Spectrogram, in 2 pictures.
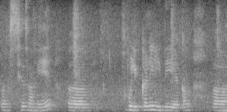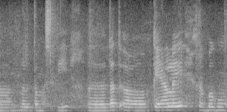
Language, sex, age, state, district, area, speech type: Sanskrit, female, 18-30, Kerala, Kannur, rural, spontaneous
